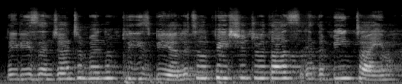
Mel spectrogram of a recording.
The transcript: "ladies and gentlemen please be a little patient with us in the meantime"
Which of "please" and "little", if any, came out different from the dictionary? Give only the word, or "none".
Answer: none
